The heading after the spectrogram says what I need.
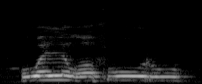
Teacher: hukum bacaan mad tabi'i sebab huruf waw mati setelah dhammah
